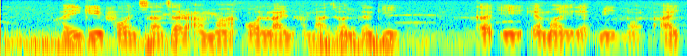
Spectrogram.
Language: Manipuri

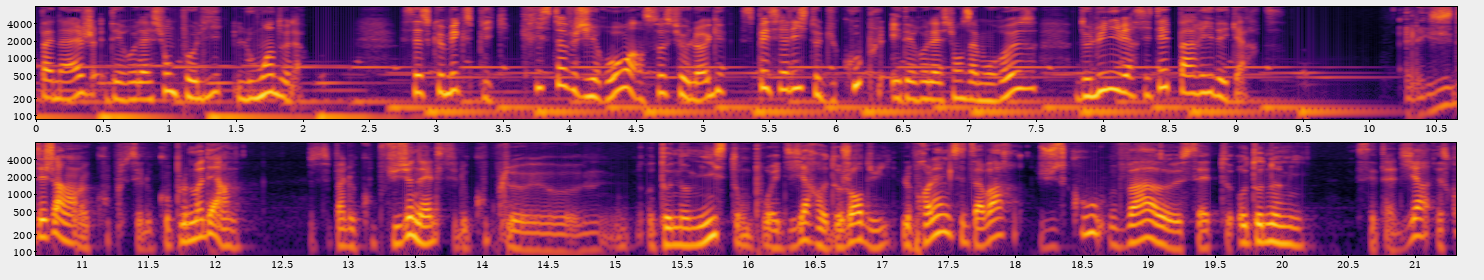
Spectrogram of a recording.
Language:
French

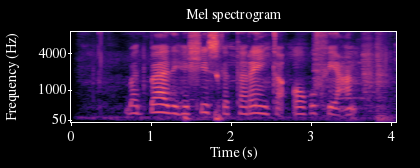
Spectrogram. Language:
Somali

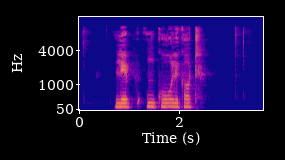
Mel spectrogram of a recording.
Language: Basaa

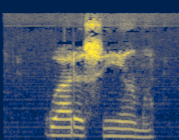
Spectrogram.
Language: Portuguese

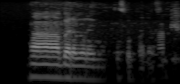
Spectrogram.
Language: Marathi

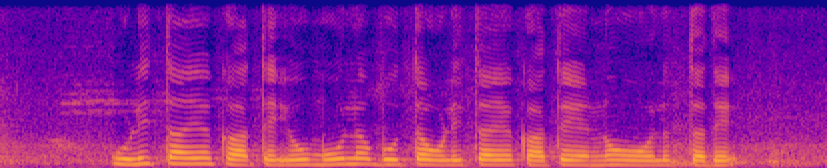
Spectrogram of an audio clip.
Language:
Kannada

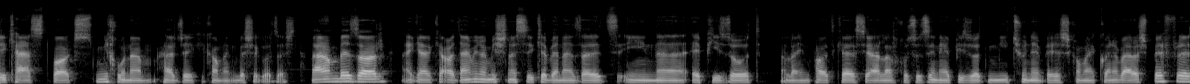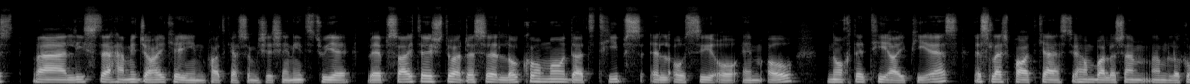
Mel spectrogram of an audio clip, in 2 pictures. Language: Persian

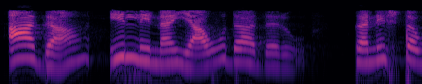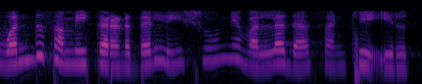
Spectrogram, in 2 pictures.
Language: Kannada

